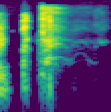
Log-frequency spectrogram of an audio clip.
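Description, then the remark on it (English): A person imitates the grunting noises an old dog makes in the middle of the night: three short, gruff vocal bursts, the last one longer and trailing off into a faint, wavering whine. “You know, you thought it would, you know, the kinds of noises this dog makes in the middle of the night, you'd have thought I was the one making those noises.”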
